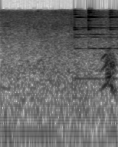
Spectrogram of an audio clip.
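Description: A canine guard dog in the prison game Prison Architect: a brief, faint yip or bark near the end over steady low background hum.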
